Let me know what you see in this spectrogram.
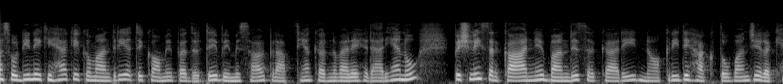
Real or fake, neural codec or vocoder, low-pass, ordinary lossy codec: fake; codec, 16 kHz, 0.5 kbps, X-Codec, WavLM features, trained on Multilingual LibriSpeech; 7.2 kHz; none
